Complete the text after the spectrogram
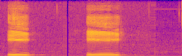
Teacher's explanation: जीभा तालव्य के भाग को स्पर्श करती है इन्हें उच्चारण करने में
